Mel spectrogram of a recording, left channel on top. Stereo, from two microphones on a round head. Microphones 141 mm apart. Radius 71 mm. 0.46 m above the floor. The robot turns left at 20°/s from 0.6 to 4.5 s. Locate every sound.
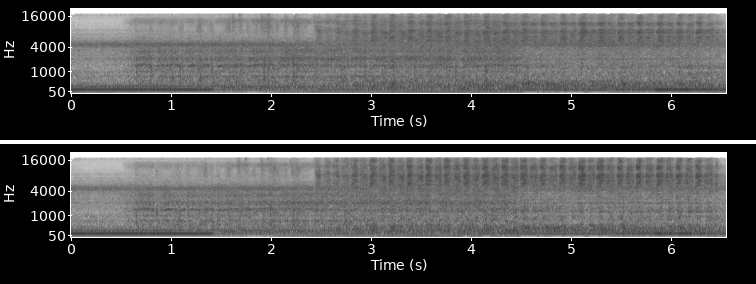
2.4 s writing: 55° right, 1.6 m; by 6.5 s 100° right, 1.6 m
